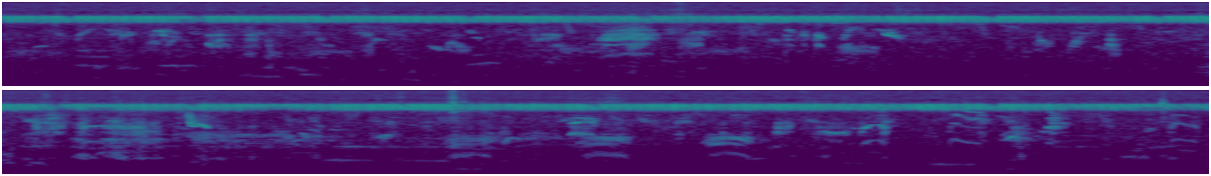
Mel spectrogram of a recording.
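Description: Faint outdoor ambience: short bird chirps scattered throughout, over a steady high-pitched hum.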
